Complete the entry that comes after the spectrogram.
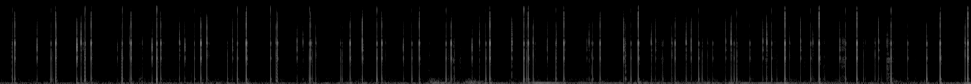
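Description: Long purple acrylic nails rapidly tap and scratch the two small crossed metal mesh mic capsules on the hollow plastic body of a Tascam DR-05 handheld recorder. Each touch is a sharp, dry click with almost no ring, bright and peaking around 2.6 kHz, over a soft scratchy hiss and low rumble.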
